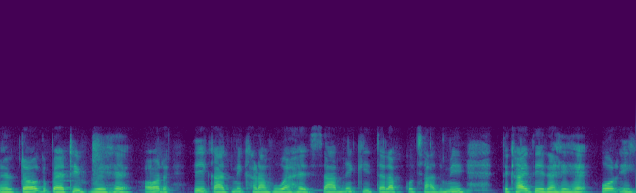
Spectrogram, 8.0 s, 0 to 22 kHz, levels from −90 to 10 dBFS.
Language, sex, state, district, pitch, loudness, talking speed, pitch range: Hindi, female, Uttar Pradesh, Hamirpur, 175 Hz, -19 LUFS, 175 wpm, 170-180 Hz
